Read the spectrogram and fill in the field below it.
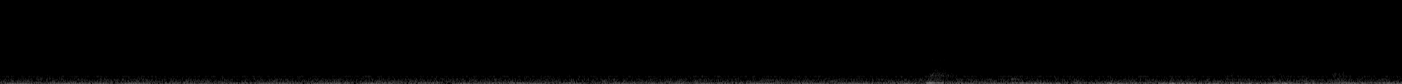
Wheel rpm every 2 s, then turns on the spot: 0, 0, 0, 0, 0, 0, 0.
none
